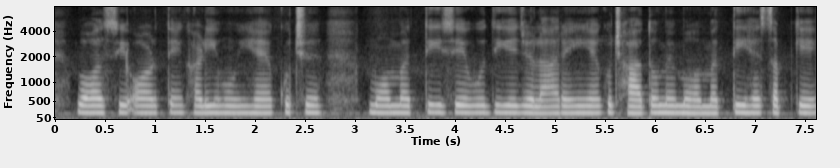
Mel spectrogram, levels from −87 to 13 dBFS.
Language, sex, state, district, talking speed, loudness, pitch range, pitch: Hindi, female, Andhra Pradesh, Chittoor, 155 wpm, -15 LUFS, 180-190 Hz, 185 Hz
